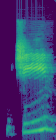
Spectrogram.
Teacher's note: Jim is from the middle of the tongue, raising up.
